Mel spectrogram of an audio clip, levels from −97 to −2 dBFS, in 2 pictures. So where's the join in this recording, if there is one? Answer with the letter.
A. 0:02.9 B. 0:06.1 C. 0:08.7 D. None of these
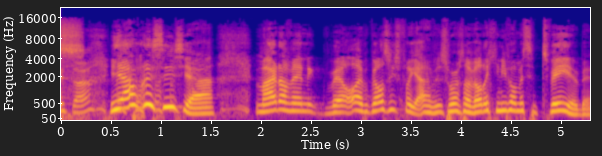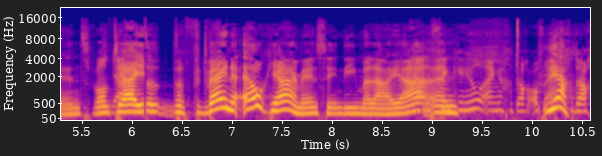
B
